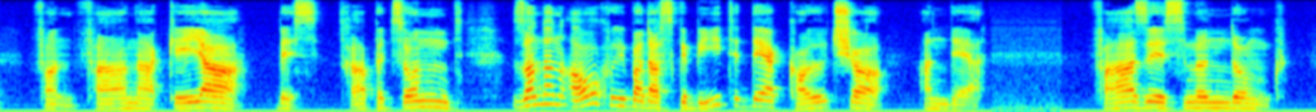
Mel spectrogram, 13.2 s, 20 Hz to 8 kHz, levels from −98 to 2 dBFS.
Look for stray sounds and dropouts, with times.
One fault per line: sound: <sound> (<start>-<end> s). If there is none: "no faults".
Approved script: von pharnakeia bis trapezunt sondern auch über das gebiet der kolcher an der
no faults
